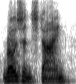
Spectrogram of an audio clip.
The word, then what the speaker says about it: Rosenstein: The Trump administration may never recover from the decision of Deputy Attorney General Rob Rosenstein, and that's the correct pronunciation,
